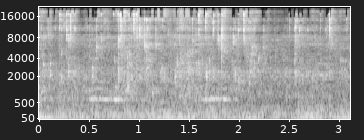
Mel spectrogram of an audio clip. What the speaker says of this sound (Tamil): நான் இப்போ வந்து கேன் வாட்டர் நான் ஃபில் பண்ணிக்கிறேன்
